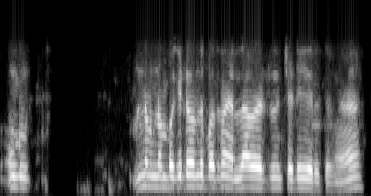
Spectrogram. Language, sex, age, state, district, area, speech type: Tamil, male, 45-60, Tamil Nadu, Sivaganga, rural, conversation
